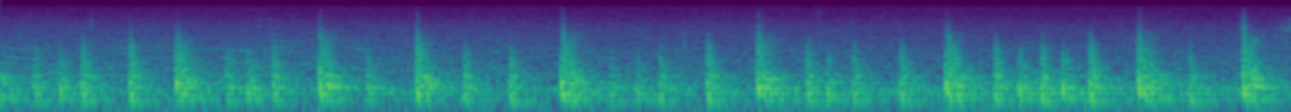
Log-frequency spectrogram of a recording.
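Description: Sharp knocks repeating irregularly, about two or three a second, over a low steady hum.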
